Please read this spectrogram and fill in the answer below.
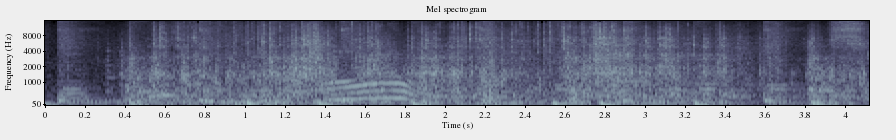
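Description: Hand-lever-driven wooden kumihimo braiding machine running: a fast, dense clatter of its gears and wooden parts that starts about half a second in and keeps up steadily.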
